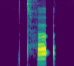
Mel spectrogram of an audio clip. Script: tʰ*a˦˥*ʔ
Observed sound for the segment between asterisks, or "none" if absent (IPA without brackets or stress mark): a˦˥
